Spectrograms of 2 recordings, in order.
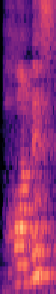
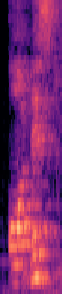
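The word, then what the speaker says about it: honest: अब जो ऑनेस्ट word है इसमें एच साइलेंट है, जबकि वर्ड एच आया हुआ है। लिखने में हमने एच लिखा है, पर बोलने में हॉनेस्ट नहीं पढ़ते, इसको ऑनेस्ट पढ़ते हैं।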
